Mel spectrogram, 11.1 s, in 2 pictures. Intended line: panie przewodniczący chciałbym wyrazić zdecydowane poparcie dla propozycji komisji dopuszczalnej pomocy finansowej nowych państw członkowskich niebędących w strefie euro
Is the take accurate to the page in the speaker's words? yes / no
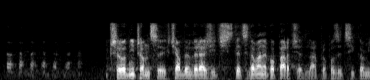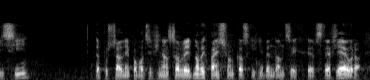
yes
